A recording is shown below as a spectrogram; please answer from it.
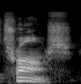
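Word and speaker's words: tranche: Um, and the word is trunch. And that's an interesting u pronunciation. We only give the one with with that nasalized vowel, that French sounding vowel.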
